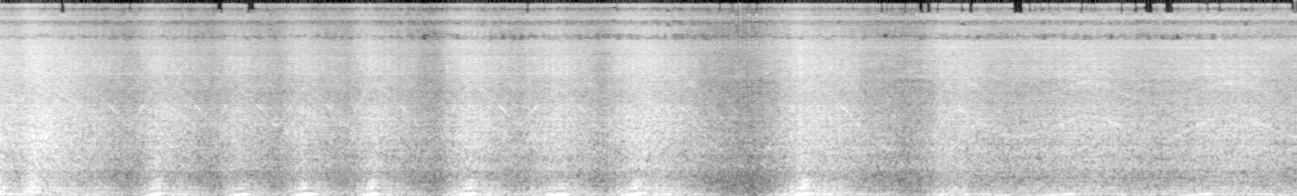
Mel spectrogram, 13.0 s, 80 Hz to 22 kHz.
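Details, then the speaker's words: 1974 AMC Hornet after starter replacement, with a known relay-to-fuel-pump electrical issue: repeated clean throttle blips rise and fall smoothly, then steady idle with no stumbles; engine runs normally. "the car runs it runs beautifully it really really does there's no issues as you can hear it's still running"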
